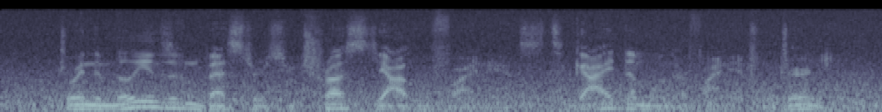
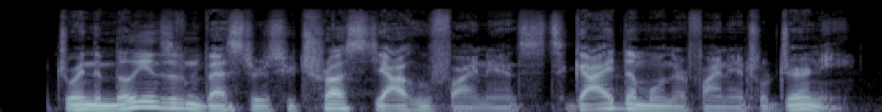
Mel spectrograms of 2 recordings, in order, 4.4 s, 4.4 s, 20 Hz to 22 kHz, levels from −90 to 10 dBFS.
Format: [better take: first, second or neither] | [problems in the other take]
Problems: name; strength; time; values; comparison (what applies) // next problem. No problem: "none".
second | hiss; loud; throughout; 6 dB below the speech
